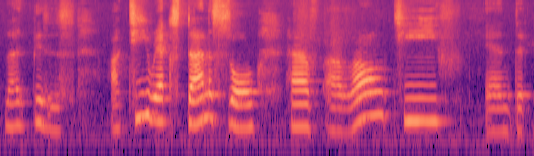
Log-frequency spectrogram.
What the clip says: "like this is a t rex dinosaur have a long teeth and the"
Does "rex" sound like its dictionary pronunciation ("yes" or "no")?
yes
